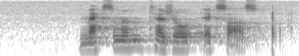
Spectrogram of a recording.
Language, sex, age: English, male, 23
